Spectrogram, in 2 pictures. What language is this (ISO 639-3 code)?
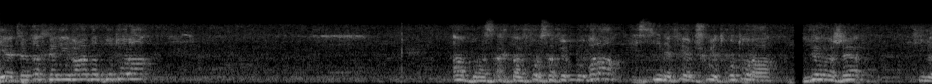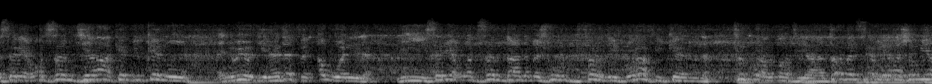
ara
